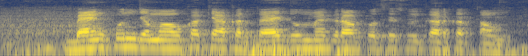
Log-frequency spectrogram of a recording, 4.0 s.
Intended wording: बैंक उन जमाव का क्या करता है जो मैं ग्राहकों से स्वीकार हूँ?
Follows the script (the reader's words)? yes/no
no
